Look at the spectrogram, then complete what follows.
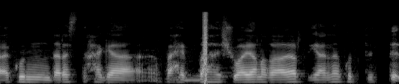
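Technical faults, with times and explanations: Throughout: low bit depth without dither. The signal was likely rounded to very few levels, consistent with 8 bits, with no dither, so the error tracks the speech. Quiet passages turn grainy and gritty, the distortion shifting with the sound, sitting roughly 35 dB below it.
2.01–2.09 s: wireless microphone noise hit. The radio link briefly faded as reflections cancelled, letting receiver noise surge for about 74 ms. This is heard as a short swish of static before the signal recovers.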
